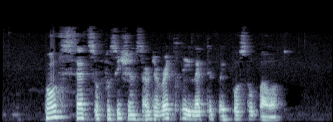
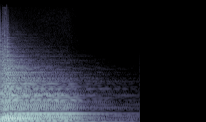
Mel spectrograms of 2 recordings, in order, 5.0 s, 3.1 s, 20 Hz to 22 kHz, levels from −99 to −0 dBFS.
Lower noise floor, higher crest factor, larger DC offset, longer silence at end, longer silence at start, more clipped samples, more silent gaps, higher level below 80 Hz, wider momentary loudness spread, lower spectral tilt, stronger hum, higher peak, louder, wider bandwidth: second, -69 dBFS vs under -90 dBFS; about the same, 18 dB vs 20 dB; neither; second, 0.8 s vs 1.65 s; first, 0.7 s vs 0 s; neither; neither; second, -58 dBFS vs -38 dBFS; second, 7 LU vs 18 LU; about the same, -7 dB/octave vs -7.5 dB/octave; neither; first, -2 dBFS vs -10 dBFS; first, -19 LUFS vs -27 LUFS; second, 8.8 kHz vs 11 kHz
